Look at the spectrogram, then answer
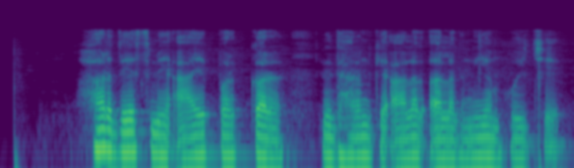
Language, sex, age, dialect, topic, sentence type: Maithili, male, 25-30, Eastern / Thethi, banking, statement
